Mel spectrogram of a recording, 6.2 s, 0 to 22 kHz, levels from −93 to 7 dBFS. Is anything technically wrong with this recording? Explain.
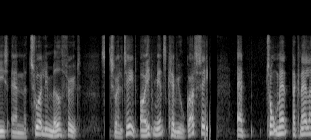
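Yes, there are two dropouts from packet loss on an ADPCM call. The first runs from 2.10 to 2.28 s, right after "er en naturlig medfødt" and before "og ikke mindst kan", with about 100 ms of audio gone. The second, after "kan vi jo godt", spans 4.10 to 4.39 s, where 180 ms goes missing in patches scattered over 240 ms, the longest gap being 120 ms. Each hole cuts in hard to silence. Because the receiving decoder's predictor and step size no longer track the sender's, the speech comes back with a bit of distortion before settling. The wideband G.722 coding underneath sounds clean, reaching well up toward 7 kHz.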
